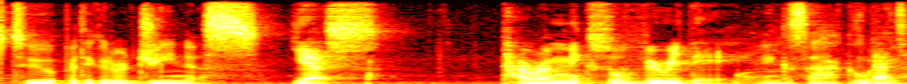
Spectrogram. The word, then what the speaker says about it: Paramyxoviridae: paramyxoviridae. Exactly. That's how you have to pronounce it.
